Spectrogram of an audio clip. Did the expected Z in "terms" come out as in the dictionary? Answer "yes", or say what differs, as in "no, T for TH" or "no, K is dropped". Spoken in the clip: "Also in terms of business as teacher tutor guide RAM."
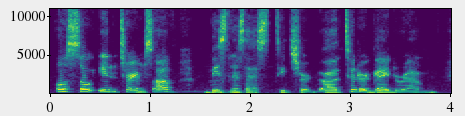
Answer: no, S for Z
